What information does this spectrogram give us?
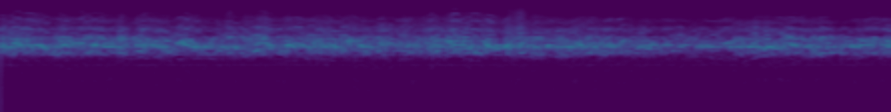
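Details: Close, loud chorus of Greater White-fronted Geese flying in to roost in Japan in November, harriers also going to roost; thick overlapping cackling honks filling every moment.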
